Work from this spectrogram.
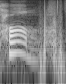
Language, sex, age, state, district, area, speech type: Bengali, female, 30-45, West Bengal, Paschim Bardhaman, urban, read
